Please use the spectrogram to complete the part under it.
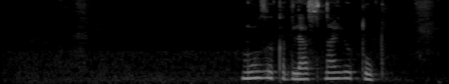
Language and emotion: Russian, neutral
